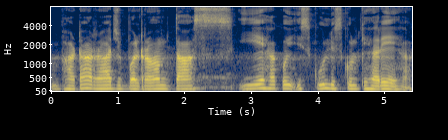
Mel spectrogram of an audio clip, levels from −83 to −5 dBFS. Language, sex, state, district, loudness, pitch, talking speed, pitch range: Chhattisgarhi, male, Chhattisgarh, Rajnandgaon, -19 LUFS, 120 Hz, 145 wpm, 110-130 Hz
